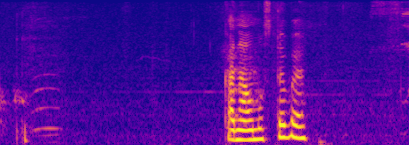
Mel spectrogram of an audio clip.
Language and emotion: Russian, neutral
